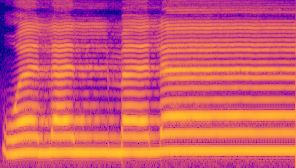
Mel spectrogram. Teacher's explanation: alif lam qamariah karena alif lam menghadapi huruf qamariah yaitu mim maka lam sukun dibunyikan dengan jelas atau biasa disebut dengan izhar qamari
